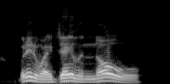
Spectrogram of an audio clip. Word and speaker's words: Noel: But anyway, Jaylen Null from from Iowa State.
